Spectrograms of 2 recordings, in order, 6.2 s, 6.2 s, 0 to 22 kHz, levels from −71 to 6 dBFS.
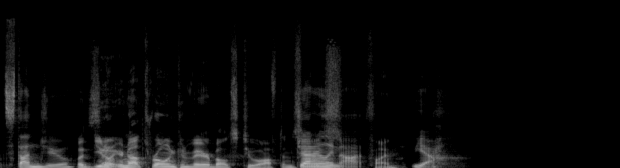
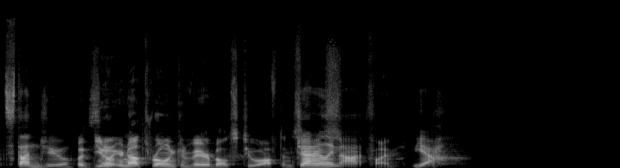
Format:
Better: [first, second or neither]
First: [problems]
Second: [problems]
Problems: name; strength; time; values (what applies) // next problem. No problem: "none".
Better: first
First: none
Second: thin; very; fading below 650 Hz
